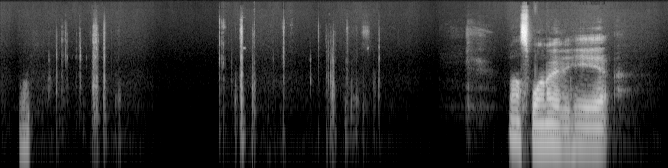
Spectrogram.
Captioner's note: silence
